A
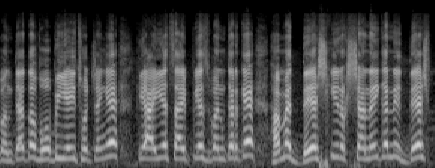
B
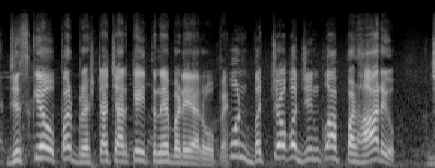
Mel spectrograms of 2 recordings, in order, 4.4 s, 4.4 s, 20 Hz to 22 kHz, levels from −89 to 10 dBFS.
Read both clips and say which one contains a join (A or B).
B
